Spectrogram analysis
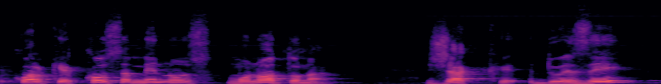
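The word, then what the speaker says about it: Duèze: Jacques Duezé, o Duezé, nació, ¿cómo se pronuncia en francés?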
